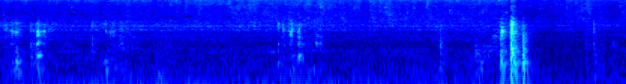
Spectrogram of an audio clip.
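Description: Ground spice paste of garlic, shallot, candlenut and coriander sizzling steadily in hot oil in a wok, with a few light taps and a short, loud clatter about seven seconds in.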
